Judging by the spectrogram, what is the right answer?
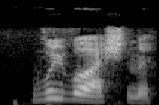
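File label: "выльвоасьны", Komi, female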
